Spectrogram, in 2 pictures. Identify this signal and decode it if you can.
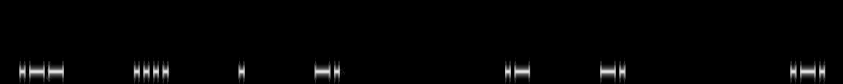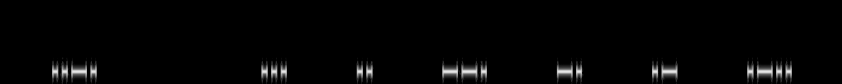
Morse code, heard as a keyed tone, about 25 wpm, spaced as for 10 wpm, 600 Hz. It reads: WHEN AN RF SIGNAL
